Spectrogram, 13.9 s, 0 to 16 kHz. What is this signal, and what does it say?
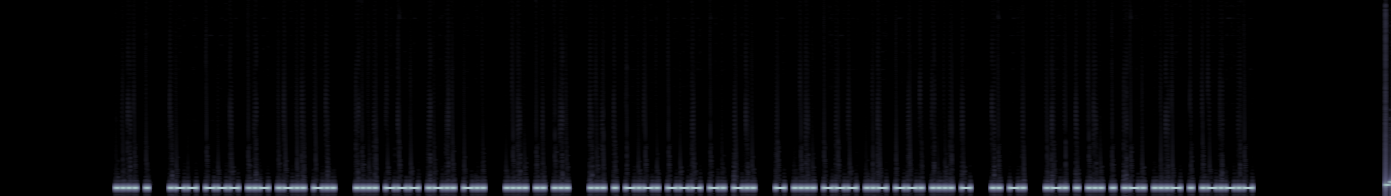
Morse code, heard as a keyed tone, about 37 wpm, 700 Hz. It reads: HE WOULD HOLD HIS SECOND THOUGHT IN RESERVE.
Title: Sentences from Top 1000 Words - Review Part 6 - 40wpm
